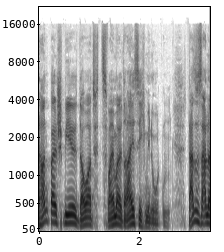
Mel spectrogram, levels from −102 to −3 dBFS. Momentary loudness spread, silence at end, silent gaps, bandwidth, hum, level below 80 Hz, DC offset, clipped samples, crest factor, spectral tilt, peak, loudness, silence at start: 11 LU; 0 s; none; 16.5 kHz; none; -52 dBFS; under 0.1%; under 0.1%; 16 dB; -6 dB/octave; 0 dBFS; -17 LUFS; 0 s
